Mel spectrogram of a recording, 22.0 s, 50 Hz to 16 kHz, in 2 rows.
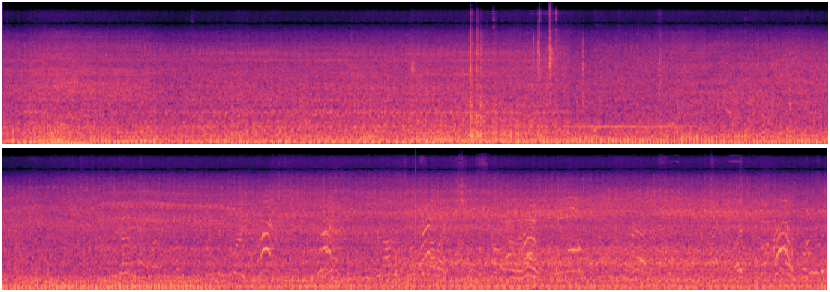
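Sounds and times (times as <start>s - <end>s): motorcycle engine idling: 0.0s - 22.0s.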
